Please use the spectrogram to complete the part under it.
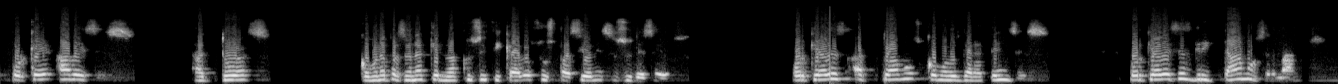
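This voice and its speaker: A male pastor delivers a sermon in a mellow, relaxed tone, pressing his listeners with one rhetorical question after another. He keeps coming back to "brothers" as he speaks. The recording is slightly dull and muffled. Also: sits high. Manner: rhetorical questions, repeats "hermanos" constantly.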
